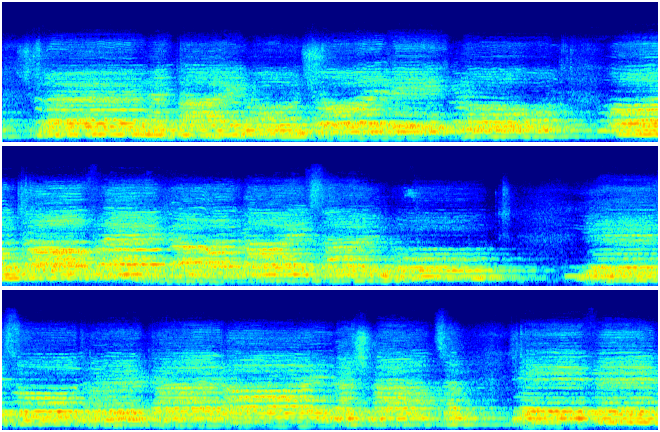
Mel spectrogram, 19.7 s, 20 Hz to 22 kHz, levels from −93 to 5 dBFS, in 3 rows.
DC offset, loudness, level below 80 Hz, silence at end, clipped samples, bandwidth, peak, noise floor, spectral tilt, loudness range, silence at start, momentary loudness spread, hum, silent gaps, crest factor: under 0.1%; -26 LUFS; -78 dBFS; 0 s; under 0.1%; 10.5 kHz; -8 dBFS; -49 dBFS; -6 dB/octave; 5 LU; 0 s; 8 LU; none; none; 16 dB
